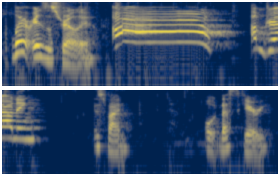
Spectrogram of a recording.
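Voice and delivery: ordinary talk

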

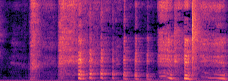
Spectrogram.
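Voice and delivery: a loud, high burst of laughter; hearty laugh. Real, not acted. Laughs at own mistake.

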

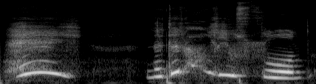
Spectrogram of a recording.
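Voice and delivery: ordinary talk

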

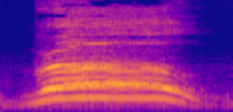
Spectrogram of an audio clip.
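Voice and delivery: high, loud stretched yell; exasperated shout. Real, not acted. Player yelling at his bro, high loud shout. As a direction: holler it to get his attention. Calling teammate, escalating.

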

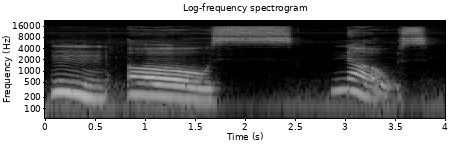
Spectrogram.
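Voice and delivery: teacher modelling sounds of nose; sounding out. Shown as a demonstration. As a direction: sound out nose as N, O, S, then blend nose. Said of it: "Do the sounds of nose with me".

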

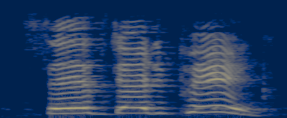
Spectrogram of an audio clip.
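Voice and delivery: ordinary delivery

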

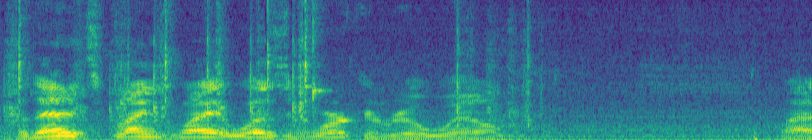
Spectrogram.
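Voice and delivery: usual speaking voice

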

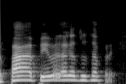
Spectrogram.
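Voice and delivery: put-on high, quick child's voice; little daughter's voice. Three-year-old daughter asking her papi if he's jailed, high quick child voice. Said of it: "estaba la niña".

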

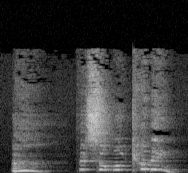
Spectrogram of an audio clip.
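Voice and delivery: very high, loud, slow panicked shout; alarmed little Monkey yelling the warning. A narrator's reading. Monkey warns the village of a stranger, shouting high. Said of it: "shouted Monkey".

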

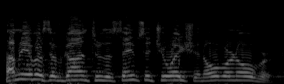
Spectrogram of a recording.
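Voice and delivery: ordinary delivery

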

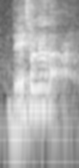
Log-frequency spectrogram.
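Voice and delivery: high, slow, scoffing refusal; mock indignant. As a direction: brush him off with a huff. Rival villager refuses. (negativa burlona y aguda)

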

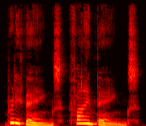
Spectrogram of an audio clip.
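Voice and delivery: ordinary delivery, nothing marked

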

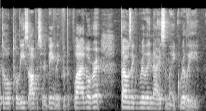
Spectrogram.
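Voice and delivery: usual speaking voice

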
